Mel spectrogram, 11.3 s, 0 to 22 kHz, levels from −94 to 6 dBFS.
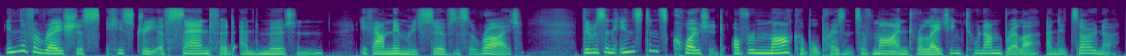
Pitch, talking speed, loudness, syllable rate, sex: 195 Hz, 165 wpm, -19 LUFS, 5.5 syllables/s, female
